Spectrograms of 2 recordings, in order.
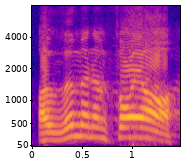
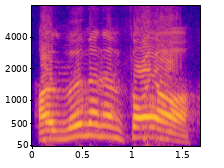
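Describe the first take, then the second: The two takes are said the same way.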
